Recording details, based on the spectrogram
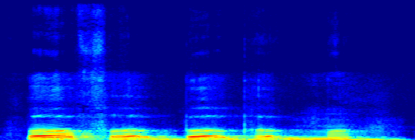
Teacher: अगला वर्ग जो है प फ ब भ म, इन्हें ओष्ठ, इनके जो उच्चारण स्थान है वो ओष्ठ है, यानी प फ ब भ म का उच्चारण होठों के आपस में मिलने से ही होगा। आप बगैर होठ मिलाए प फ ब भ म नहीं बोल सकते, आप कोशिश करके देख सकते हैं।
